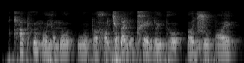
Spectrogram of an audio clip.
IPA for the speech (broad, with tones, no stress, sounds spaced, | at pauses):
qʰ ɤ˦ pʰ ɯ˦˨ m o˨ j o˨ m o˦ | w u˨ p ɤ˨ x ɔ˨ ɟ ɛ˦ ɗ a˦ ʎ u˦ b x e˨ ʎ ɯ˦ j b ɯ˨ o̯ | ɤ˨ ʎ z u˦ b ɔ˦ e̯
